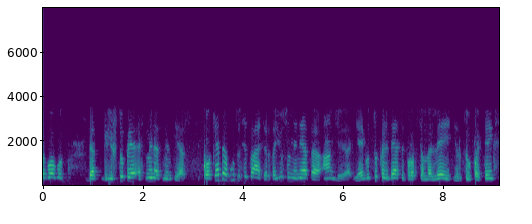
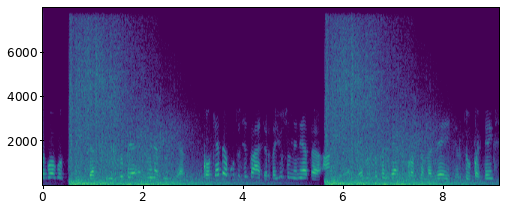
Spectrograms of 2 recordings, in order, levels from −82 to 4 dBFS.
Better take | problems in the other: first | background sound (Explosion); 3 dB above the speech

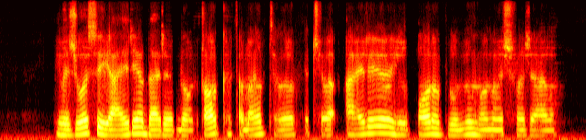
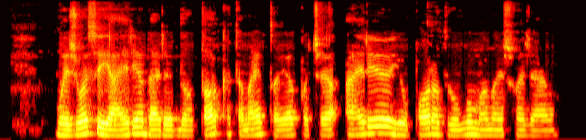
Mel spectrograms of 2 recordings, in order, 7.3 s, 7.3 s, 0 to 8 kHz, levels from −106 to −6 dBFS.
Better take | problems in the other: second | noise reduction (neural diffusion model UNIVERSE++)

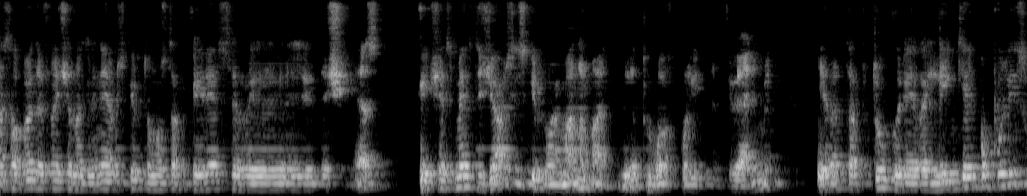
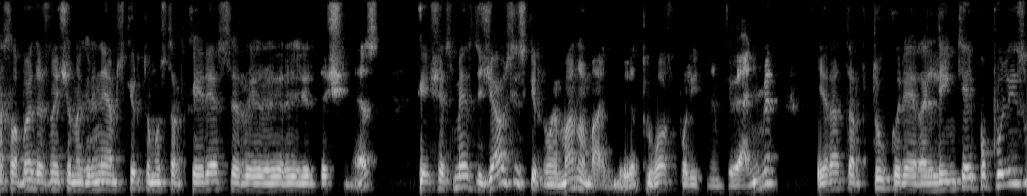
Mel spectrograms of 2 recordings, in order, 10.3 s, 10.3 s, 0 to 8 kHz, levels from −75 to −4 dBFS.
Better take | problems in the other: second | noise reduction (neural mask model DeepFilterNet 3)

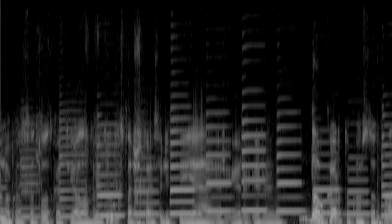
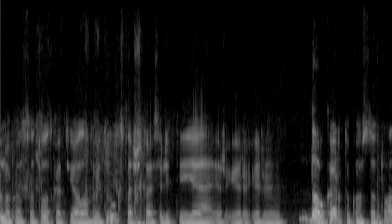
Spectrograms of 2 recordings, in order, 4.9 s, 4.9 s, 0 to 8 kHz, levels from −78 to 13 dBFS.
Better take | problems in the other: second | background sound (Wind instrument, woodwind instrument); 4 dB below the speech

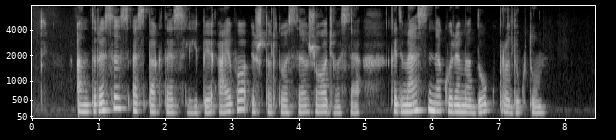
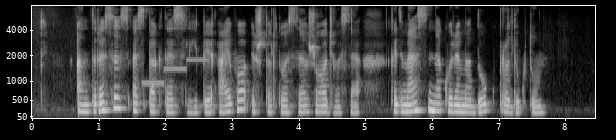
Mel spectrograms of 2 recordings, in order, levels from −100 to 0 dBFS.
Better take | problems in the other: first | background sound (Telephone); 16 dB below the speech

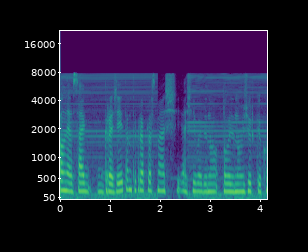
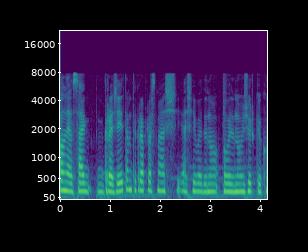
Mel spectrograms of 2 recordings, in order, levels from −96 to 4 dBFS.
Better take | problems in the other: second | background sound (Domestic sounds, home sounds); 18 dB below the speech

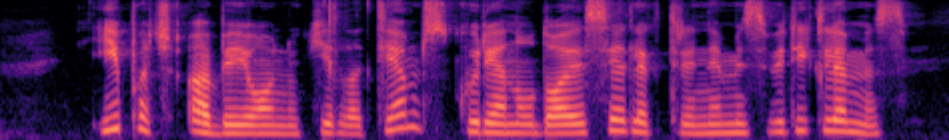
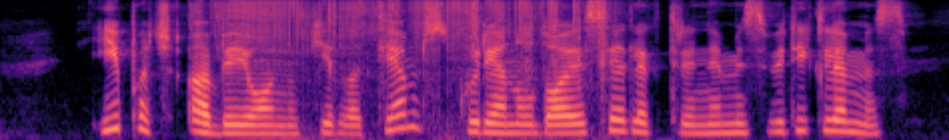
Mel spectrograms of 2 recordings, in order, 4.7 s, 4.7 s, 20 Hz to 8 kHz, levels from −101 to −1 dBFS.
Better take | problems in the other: first | background sound (Squeak); 13 dB below the speech

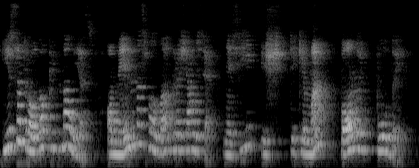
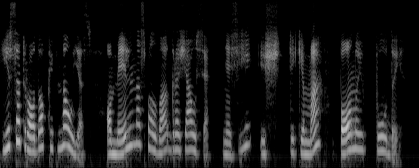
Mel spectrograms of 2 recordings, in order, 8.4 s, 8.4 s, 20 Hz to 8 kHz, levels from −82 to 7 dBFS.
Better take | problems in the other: second | room echo; dies away in 0.5 s

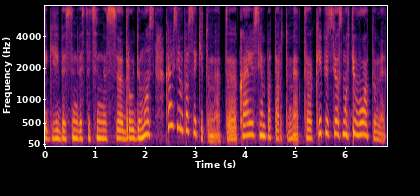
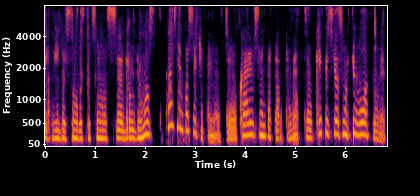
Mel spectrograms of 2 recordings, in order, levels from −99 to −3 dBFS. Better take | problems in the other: first | noise reduction (neural mask model Resemble Enhance denoiser)

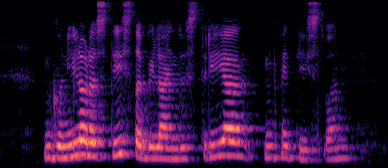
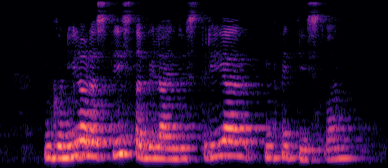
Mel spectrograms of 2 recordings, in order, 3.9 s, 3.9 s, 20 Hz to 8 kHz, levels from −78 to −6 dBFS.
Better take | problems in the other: first | room echo; dies away in 0.6 s

